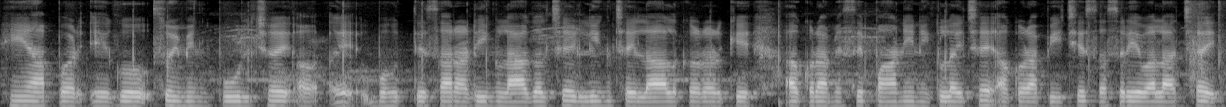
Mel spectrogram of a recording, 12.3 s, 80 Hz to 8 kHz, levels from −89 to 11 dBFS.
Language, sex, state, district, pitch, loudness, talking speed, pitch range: Maithili, male, Bihar, Samastipur, 125 Hz, -18 LUFS, 130 wpm, 120-125 Hz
